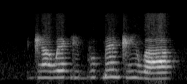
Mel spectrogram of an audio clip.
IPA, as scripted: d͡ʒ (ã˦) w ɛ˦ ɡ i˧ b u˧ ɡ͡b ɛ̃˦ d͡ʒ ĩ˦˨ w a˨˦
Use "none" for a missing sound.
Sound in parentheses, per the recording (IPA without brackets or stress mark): ã˦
